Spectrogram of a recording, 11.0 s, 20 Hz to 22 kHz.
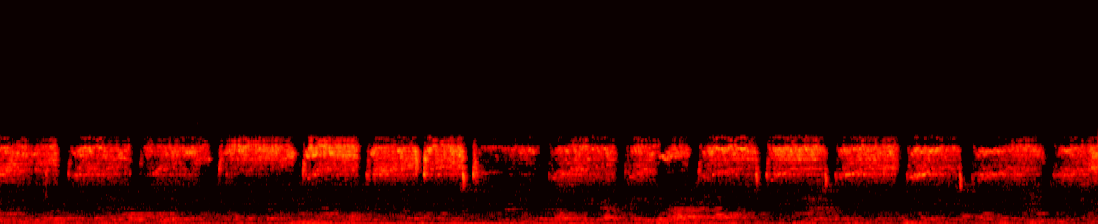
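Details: Food-begging pallid swift chicks in a nest at Esclavas de Jerez, Jerez de la Frontera, 8 September 2022, on a live nest cam: sustained high, buzzing trill chopped into bursts about every second, faint rustling below.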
